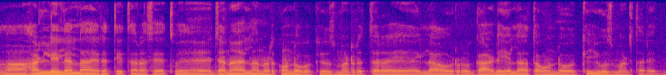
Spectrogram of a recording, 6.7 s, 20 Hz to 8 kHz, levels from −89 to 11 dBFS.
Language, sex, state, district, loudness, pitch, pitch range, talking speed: Kannada, male, Karnataka, Shimoga, -19 LUFS, 100 Hz, 95-105 Hz, 190 wpm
